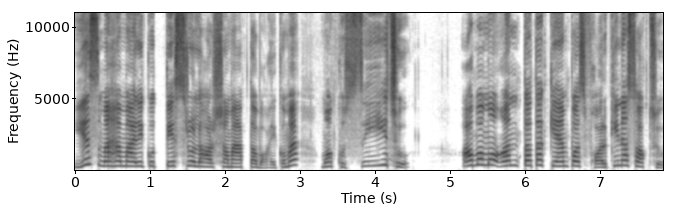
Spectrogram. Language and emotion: Nepali, happy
